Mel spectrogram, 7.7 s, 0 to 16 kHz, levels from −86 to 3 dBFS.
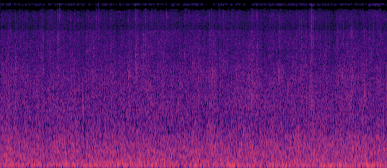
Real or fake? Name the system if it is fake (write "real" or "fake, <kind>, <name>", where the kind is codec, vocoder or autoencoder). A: fake, vocoder, BigVGAN v2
